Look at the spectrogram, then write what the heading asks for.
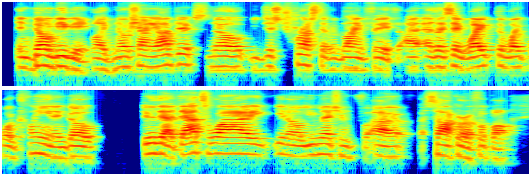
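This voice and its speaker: A man with a New England accent speaks at a medium pitch. His intonation is fairly even. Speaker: real estate investing coach and author. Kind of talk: interview chat. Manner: fast.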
